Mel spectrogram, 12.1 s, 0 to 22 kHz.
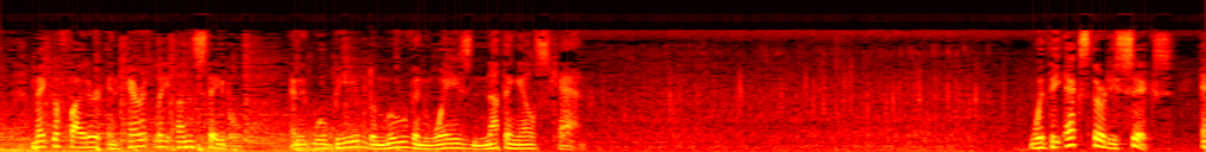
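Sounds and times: outdoor background noise: 0:00.0 - 0:12.0
faint ticks and knocks: 0:05.9 - 0:10.2.

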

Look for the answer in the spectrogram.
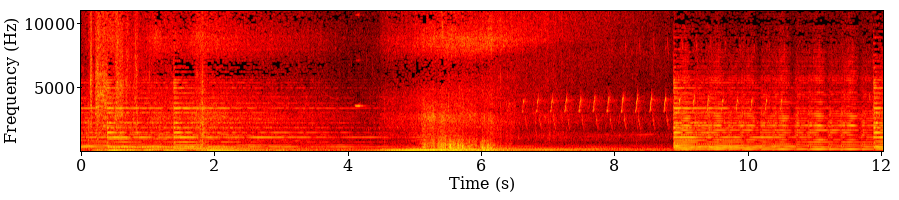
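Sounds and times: soft background music: 0:00.0 - 0:05.0, 0:08.5 - 0:12.0
string music: 0:00.0 - 0:06.2, 0:07.1 - 0:12.0
car driving past: 0:04.2 - 0:08.8
bird chirping rapidly: 0:06.3 - 0:09.0.

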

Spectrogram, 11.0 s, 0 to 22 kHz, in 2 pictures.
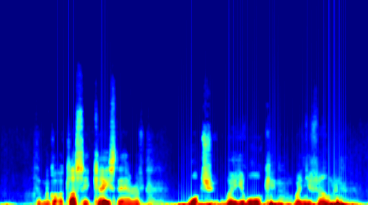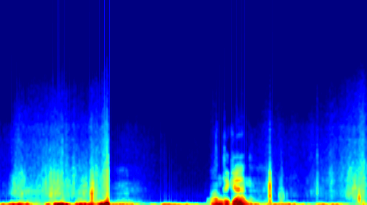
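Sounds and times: footsteps on gritty path: 0:05.7 - 0:07.2, 0:09.5 - 0:11.0.

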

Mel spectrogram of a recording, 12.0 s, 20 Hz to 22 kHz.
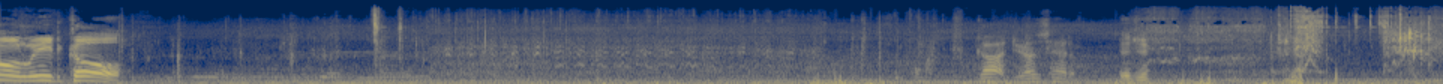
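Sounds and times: low hum: 0:00.0 - 0:12.0
water noise around boat: 0:09.9 - 0:12.0.

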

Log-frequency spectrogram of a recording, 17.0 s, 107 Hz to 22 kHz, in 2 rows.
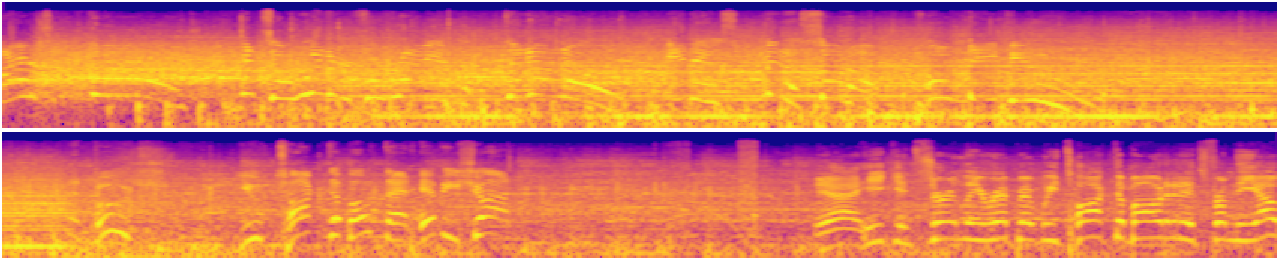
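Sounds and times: crowd cheering and whooping: 0:00.0 - 0:10.3
goal horn low steady tone: 0:01.8 - 0:09.7.

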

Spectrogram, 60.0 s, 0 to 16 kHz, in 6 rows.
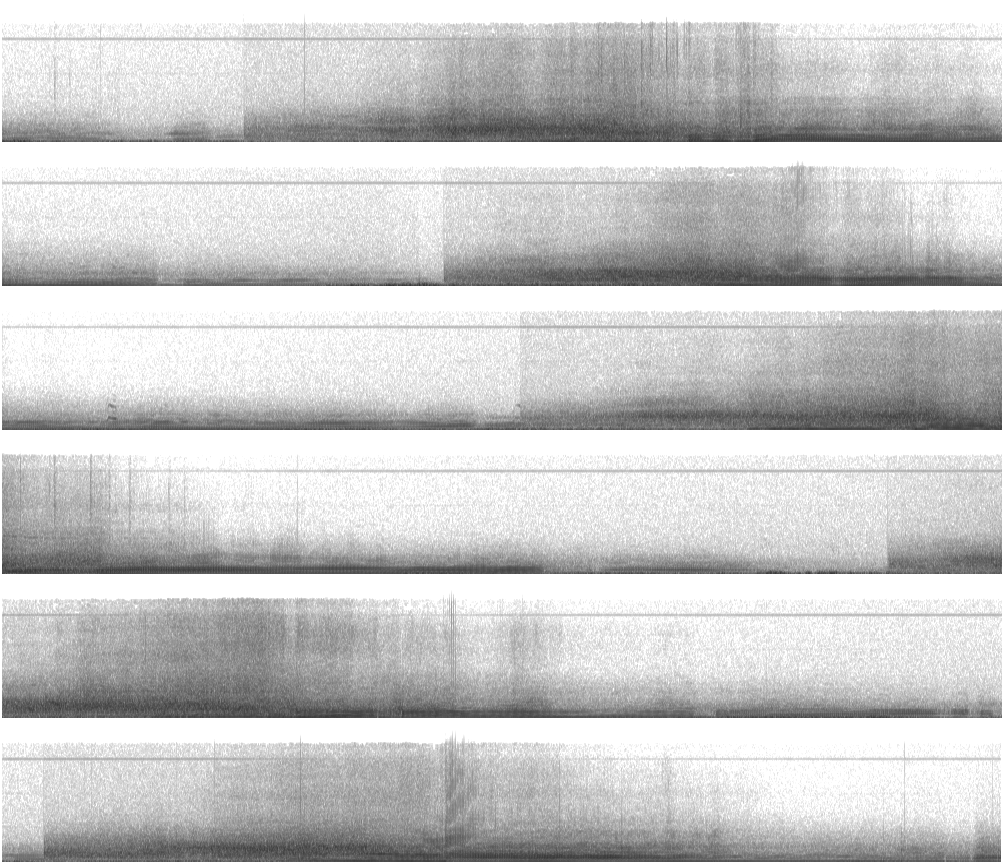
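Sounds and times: rally cars passing at speed: 0:00.0 - 0:38.0, 0:38.7 - 0:59.9.

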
